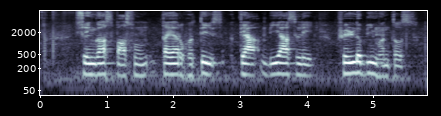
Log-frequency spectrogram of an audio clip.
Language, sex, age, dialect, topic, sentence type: Marathi, male, 25-30, Northern Konkan, agriculture, statement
